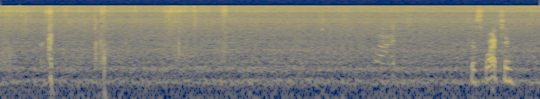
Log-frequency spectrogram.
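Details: Honey bees swarming in early May, one of two swarms that day. A constant low drone carries a few faint knocks, then brief voice-like bursts near the end.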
